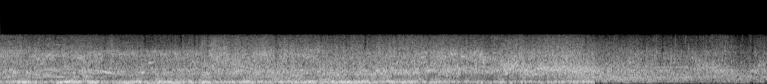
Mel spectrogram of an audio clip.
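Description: Cockpit voice recorder of a Tupolev Tu-154M just after a mid-air collision: a loud, continuous rushing noise with a heavy low rumble as the airframe breaks up. About six seconds in, the low rumble drops away and a thinner rushing noise goes on. The sound is cut off above a fairly low pitch, as recorder audio is.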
